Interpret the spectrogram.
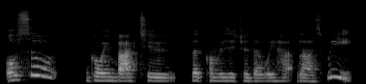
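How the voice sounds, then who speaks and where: A woman with a notably low, deep voice talks through her path as a DJ and producer. She is from Colombia and speaks in a relaxed, reflective way, restarting her thoughts as she goes. Her delivery is casual and animated. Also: moderate pace. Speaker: podcast co-host, DJ and music producer. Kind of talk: casual conversation.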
